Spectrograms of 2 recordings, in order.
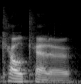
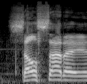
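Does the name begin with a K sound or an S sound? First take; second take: K sound; S sound. First: The name begins with a hard K sound. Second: The name begins with a soft S sound. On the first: The speaker calls it wrong. "it's a hard C, so pronounced as you would a K" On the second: The speaker calls it right. "rather than the S"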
